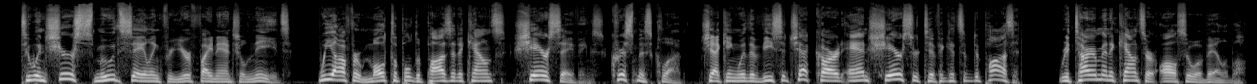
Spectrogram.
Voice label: Male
